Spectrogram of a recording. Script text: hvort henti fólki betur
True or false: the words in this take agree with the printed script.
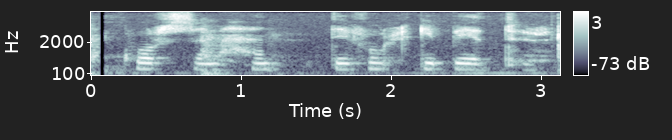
false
